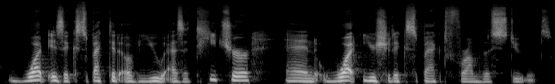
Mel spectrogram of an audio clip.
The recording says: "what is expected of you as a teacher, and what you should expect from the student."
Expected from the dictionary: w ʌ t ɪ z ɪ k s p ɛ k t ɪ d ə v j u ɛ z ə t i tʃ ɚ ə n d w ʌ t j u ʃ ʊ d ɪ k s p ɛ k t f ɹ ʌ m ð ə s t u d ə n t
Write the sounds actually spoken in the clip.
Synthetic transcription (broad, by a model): w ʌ t ɪ z ɪ k s p ɛ k t ɪ d ə v j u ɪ z ə t i tʃ ɚ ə n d w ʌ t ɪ ʃ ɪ d ɪ k s p ɛ k t f ɹ ʌ m ð ə s t u d n t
